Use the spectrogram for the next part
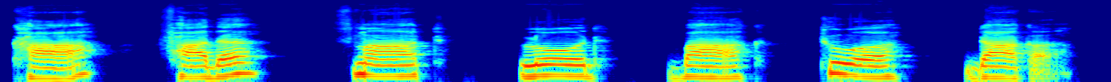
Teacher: In many parts, this dialect is non-rhotic, such as in car, father, smart, lord, bark, tour, darker,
